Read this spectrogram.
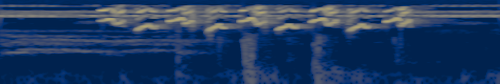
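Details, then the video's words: Training recording of a cinereous tit: faint low tones give way to a bright rhythmic string of about eight upslurred whistled chirps, each with ringing overtones, over a thin continuous high whine. "Masteran Gelatik Batu"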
